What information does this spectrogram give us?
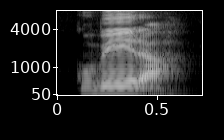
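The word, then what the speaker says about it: Kubera: Letter went to the garden of कुबेरा। वो एक कुबेरा के गार्डन में जाता है। द किंग ऑफ वेल्थ, है ना, कुबेर भी यहाँ बोल सकते हैं, कुबेरा इंग्लिश में प्रोनाउंसिएशन करेंगे।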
